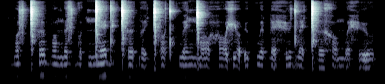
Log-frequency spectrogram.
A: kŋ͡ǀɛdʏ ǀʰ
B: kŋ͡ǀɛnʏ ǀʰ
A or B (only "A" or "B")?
A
